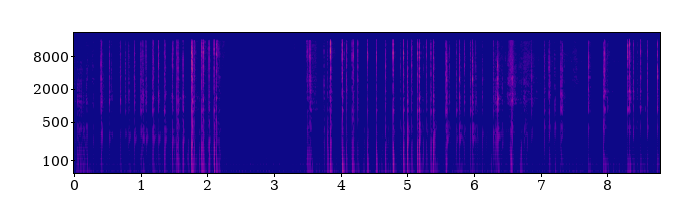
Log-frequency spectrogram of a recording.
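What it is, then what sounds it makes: Cardboard foil box scratched and tapped. Long nails scratch and tap along the length of a long orange cardboard aluminum foil box held in the hands, with some fast motion. A rapid run of sharp, dry taps and scratches gives way to a brief quiet stretch near the middle before the quick tapping resumes.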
